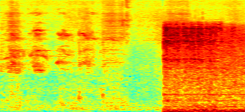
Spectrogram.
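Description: Nearly quiet at first, then about one and a half seconds in the steady running noise of a car, as picked up by a dashcam inside it, starts abruptly.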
